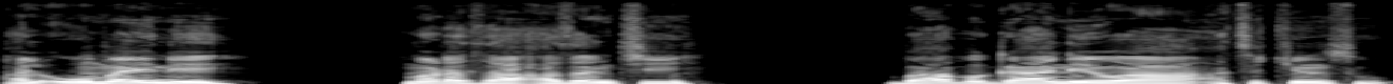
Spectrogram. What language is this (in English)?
Hausa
